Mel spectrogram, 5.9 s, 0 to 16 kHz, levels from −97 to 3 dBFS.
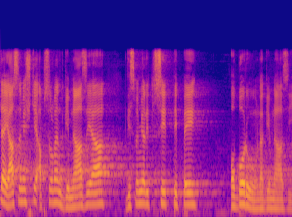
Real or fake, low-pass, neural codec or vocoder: real; 7.2 kHz; none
